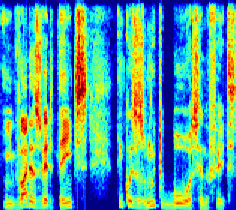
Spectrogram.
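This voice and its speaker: In an unremarkable speaking voice, the speaker moves at a moderate pace with lively intonation. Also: man. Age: 60s. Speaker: music TV presenter and metal commentator. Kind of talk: casual chat.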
